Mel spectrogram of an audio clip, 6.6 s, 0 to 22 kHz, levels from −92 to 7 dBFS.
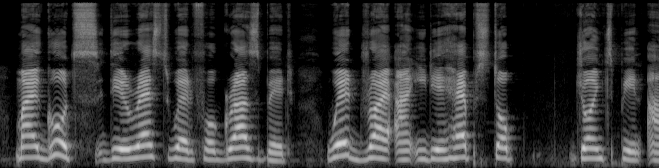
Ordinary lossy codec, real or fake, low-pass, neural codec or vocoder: none; real; none; none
